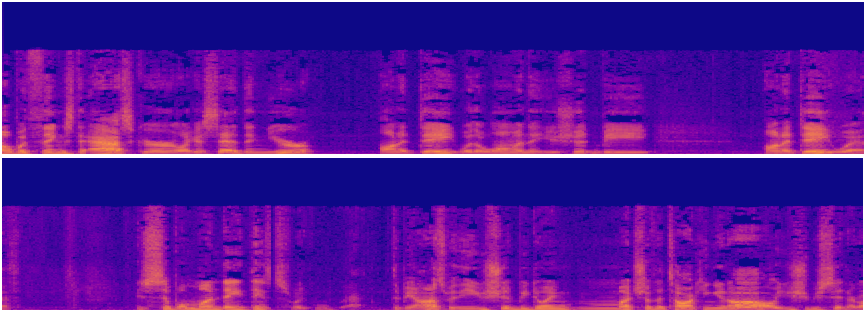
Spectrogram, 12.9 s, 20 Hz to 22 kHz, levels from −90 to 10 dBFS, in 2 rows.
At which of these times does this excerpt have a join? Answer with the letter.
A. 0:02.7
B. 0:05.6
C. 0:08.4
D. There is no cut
C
